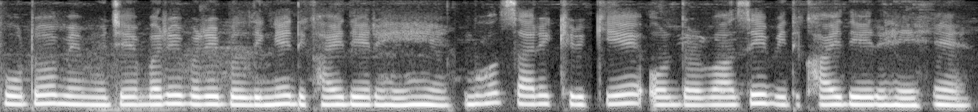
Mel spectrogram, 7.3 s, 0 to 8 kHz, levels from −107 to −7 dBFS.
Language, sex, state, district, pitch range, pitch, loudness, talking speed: Hindi, female, Arunachal Pradesh, Papum Pare, 200-220 Hz, 205 Hz, -13 LUFS, 165 wpm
